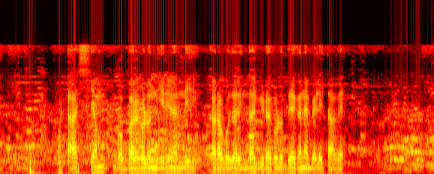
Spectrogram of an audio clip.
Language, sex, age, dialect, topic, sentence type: Kannada, male, 18-24, Mysore Kannada, agriculture, statement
